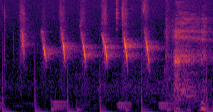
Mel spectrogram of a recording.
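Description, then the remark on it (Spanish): A person imitates little bird chirps: a quick, steady run of about eight high, sliding tweets, fairly loud, with a faint low voiced hum beneath. “Igual también haciéndole ruidos de pajaritos quizás.”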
